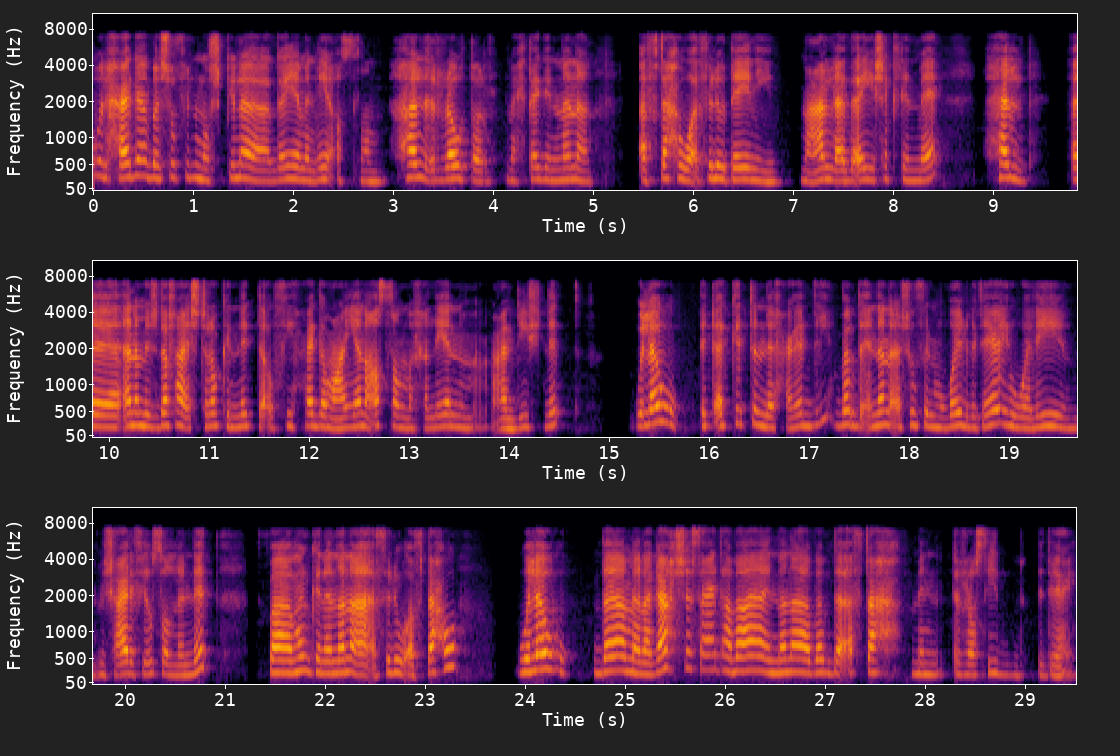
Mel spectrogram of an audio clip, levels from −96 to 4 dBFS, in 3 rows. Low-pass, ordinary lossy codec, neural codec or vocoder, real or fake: 7.2 kHz; none; codec, 16 kHz, 2 kbps, FunCodec, trained on LibriTTS, 25 frames a second; fake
